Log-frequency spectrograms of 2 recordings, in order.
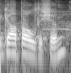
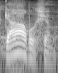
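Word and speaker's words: Garboldisham: monday thanks says philip now you're going to say garboldishum i am if you're from norfolk yeah it's garblesham that's right you see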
